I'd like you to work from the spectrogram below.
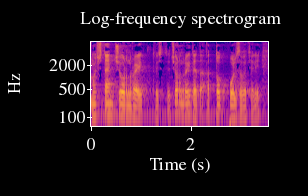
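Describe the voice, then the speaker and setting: Noticeable background noise sits behind a man speaking at a fairly quick pace. His fairly low voice is monotone and flat. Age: 20s. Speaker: entrepreneur. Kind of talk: interview. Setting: studio.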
